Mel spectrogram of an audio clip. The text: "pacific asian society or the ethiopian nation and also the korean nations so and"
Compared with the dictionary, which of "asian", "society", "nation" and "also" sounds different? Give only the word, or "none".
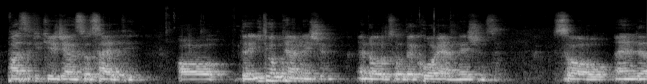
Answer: asian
